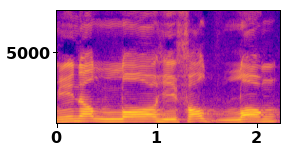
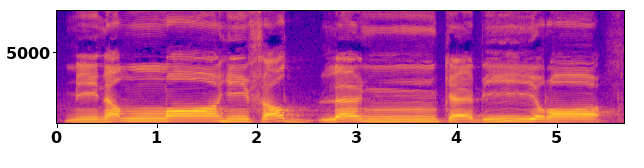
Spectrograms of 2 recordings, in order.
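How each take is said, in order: First: The l sound is heavy and thick. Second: The l sound is light and thin. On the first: The speaker calls it wrong. "Tidak boleh kita baca" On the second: The speaker calls it right. "kemudian la la nipis"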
